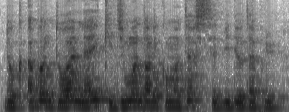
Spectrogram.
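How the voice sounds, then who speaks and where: A man's voice: on the high side, flat delivery, fast, a little mellow, distant mic. A young man, chatting casually as he reacts to videos, laughing and repeating himself. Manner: chatty, laughs often, repeats phrases, slangy. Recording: roomy echo, voice set back from the mic.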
